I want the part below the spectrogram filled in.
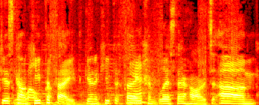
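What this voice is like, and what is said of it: Put-on Savannah Southern accent. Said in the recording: “That was horrifying. ... That was if ... auditioned for Steel Magnolias. ... that was more Savannah, I think. That was more of a Savannah. ... accent.”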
